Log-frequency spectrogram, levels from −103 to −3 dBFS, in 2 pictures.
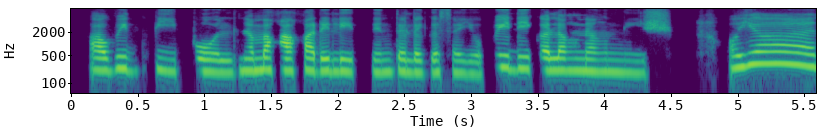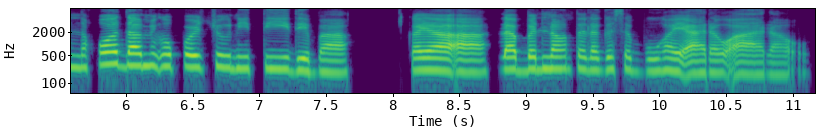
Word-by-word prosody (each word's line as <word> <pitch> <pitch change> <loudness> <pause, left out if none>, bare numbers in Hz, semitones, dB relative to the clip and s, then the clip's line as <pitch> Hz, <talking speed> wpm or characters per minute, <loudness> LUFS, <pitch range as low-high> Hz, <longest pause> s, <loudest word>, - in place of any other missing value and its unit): ah, 215 -1 +1
with 240 -2 -3 0.2
people 205 -2 -5
na 210 - -3
makaka-relate 210 -2 +1
din 195 0 -8
talaga 190 -1 -5
sa'yo 180 -2 -10
pili 240 -2 -2
ka 225 -1 -1
lang 215 0 -1
ng 200 -2 -5
niche. 185 -1 -11 0.4
Ayan, 300 -1 +1
nako 310 +5 +4
daming 285 -1 +5
opportunity, 245 -3 -1
di 215 - +3
ba? 190 -1 -1 0.5
Kaya, 220 0 +5
ah, 195 -1 +5
laban 230 +1 +2
lang 235 -1 +1
talaga 230 -1 -3
sa 225 -2 -7
buhay 205 +1 -2
araw-araw. 175 -2 -2
220 Hz, 145 wpm, -23 LUFS, 200-240 Hz, 0.5 s, daming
